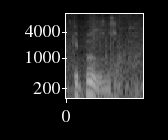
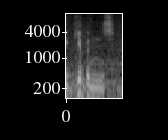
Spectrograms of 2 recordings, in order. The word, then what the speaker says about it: Gaboons: Gaboons. I keep wanting to say Gibbons, but I know that's not how it's spelled.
